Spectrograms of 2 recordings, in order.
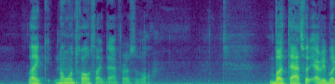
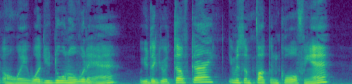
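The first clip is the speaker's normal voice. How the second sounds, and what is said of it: Stereotypical New York mafia accent. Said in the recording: “New York accent ... the typical, like, mafia accent”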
